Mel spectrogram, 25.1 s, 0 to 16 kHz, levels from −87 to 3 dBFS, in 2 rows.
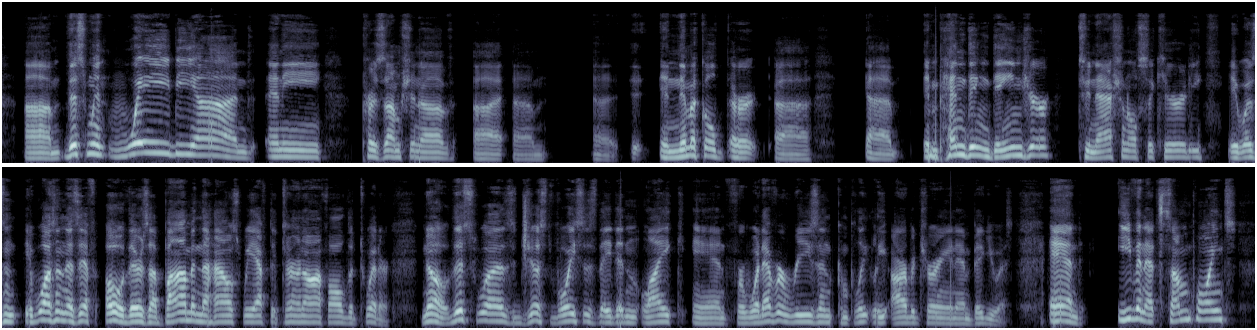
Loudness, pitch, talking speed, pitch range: -24 LUFS, 150 Hz, 150 wpm, 130-170 Hz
